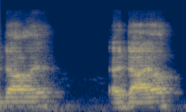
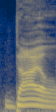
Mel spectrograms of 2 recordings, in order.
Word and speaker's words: Dial: Bardic Inspiration to Dial. Sorry. Burn him. Dial, like the soap.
